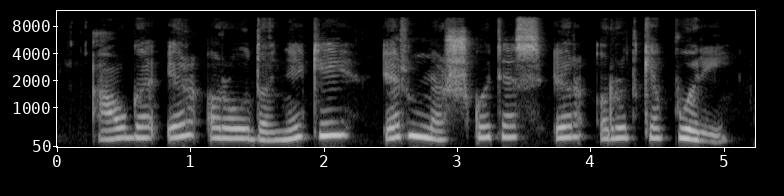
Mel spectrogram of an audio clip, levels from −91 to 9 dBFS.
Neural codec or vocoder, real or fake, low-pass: vocoder, 22.05 kHz, 80 mel bands, Vocos; fake; 9.9 kHz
